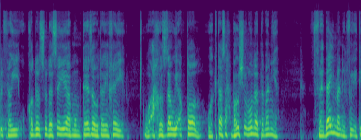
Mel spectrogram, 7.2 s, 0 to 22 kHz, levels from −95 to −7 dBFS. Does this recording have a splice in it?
no; 0 cuts

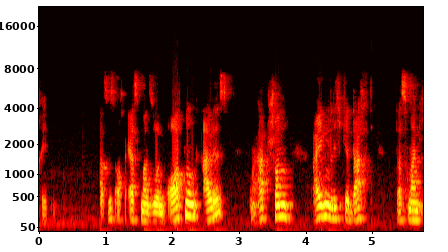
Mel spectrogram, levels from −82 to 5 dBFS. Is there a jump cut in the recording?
yes; 2 cuts; at 0.9 s, 3.2 s

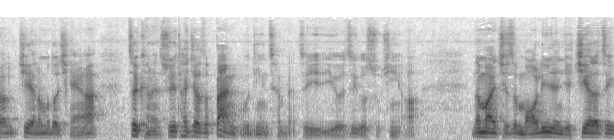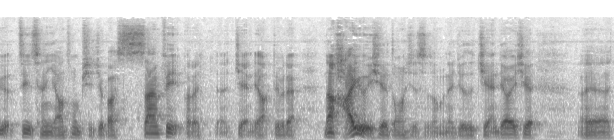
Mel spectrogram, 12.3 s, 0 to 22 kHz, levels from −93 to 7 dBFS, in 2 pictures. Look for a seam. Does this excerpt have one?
no; 0 cuts

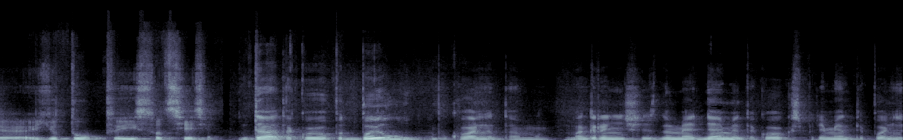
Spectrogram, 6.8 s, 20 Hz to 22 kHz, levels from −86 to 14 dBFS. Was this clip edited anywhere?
no; 0 cuts

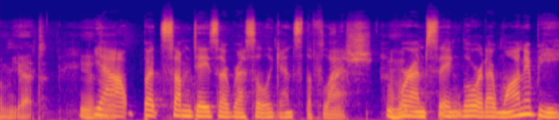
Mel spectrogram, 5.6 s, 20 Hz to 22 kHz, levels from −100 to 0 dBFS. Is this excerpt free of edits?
no; 2 cuts; at 1.2 s, 3.8 s

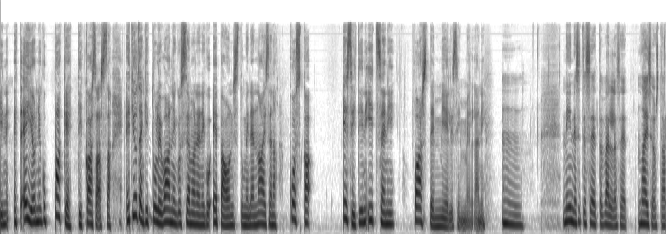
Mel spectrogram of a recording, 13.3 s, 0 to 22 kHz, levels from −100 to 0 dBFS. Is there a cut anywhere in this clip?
no; 0 cuts

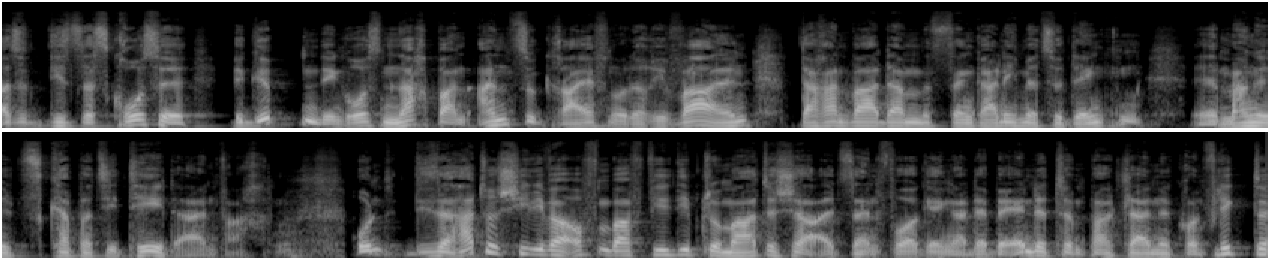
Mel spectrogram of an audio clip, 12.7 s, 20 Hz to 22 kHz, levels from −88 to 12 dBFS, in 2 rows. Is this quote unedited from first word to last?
no; 1 cut; at 8.0 s

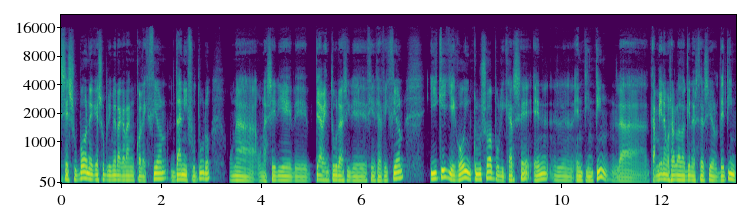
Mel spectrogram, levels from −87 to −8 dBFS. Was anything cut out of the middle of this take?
no; 0 cuts

